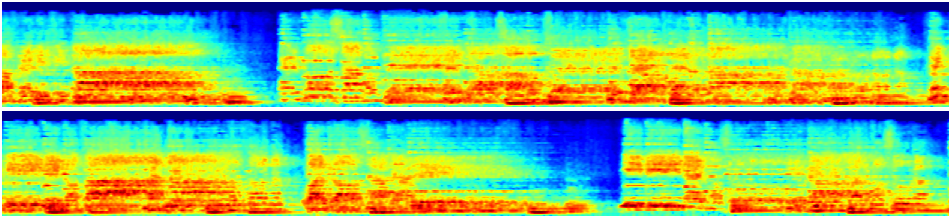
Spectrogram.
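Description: A song sung by a choir, pausing briefly twice between phrases.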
